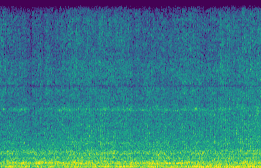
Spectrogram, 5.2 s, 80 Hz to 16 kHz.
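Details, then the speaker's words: Volvo 240 idling just after its first start following months off the road for water pump, timing belt, thermostat, B cam, adjusted shims and Redblockpowered ECU/EZK: steady, even exhaust pulses about three per second, no knocks or misses, nothing leaking; normal idle. "Nice even pulses."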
